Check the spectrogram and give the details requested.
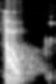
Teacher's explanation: the T in out is a stop T. Put your tongue up and stop the air. Out. Link to the next word.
